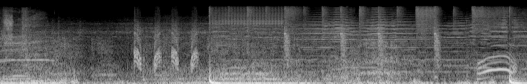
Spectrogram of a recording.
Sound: record scratch

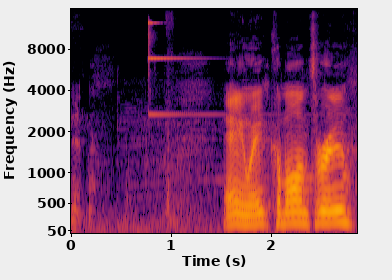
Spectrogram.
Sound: dinging

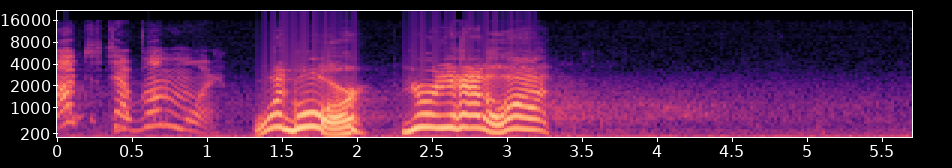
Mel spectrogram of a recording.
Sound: voiceover

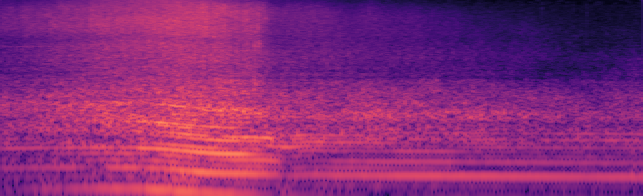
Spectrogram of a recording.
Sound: engine revving

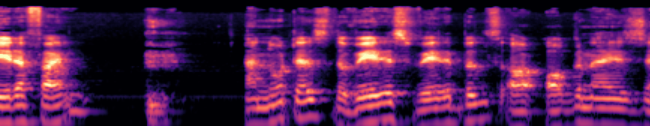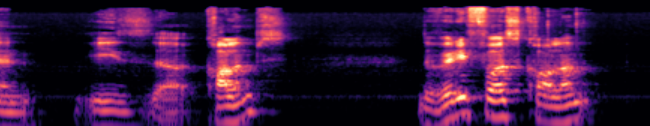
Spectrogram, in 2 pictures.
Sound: cough

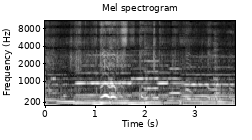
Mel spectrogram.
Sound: whimpers

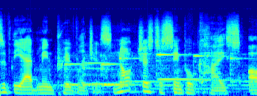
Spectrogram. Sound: chime plays over PA

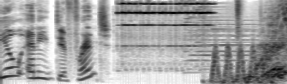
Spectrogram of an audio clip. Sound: rings bell

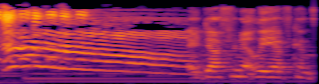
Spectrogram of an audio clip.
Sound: toy squeaking

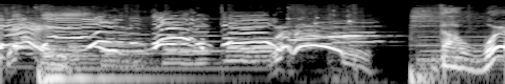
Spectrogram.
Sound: cheers

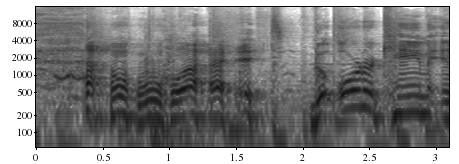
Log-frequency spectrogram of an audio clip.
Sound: laughs

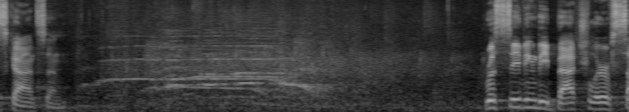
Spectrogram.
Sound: applauding and cheering

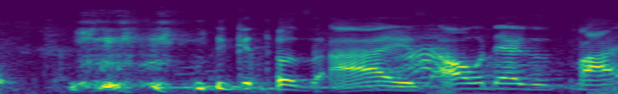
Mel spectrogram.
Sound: laughs

